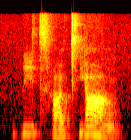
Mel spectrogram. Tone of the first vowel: high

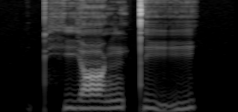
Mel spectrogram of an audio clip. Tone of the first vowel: rising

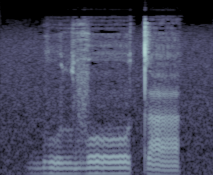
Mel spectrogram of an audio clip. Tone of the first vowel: low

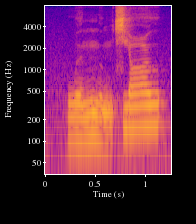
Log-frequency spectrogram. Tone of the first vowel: rising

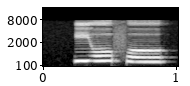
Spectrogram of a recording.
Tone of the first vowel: high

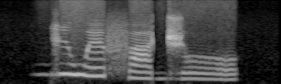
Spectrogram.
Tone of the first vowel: high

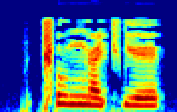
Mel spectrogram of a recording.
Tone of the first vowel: high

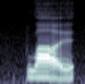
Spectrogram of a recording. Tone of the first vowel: low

